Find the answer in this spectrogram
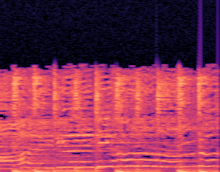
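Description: Nepali Christian devotional song: a melody line over a steady drum beat.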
